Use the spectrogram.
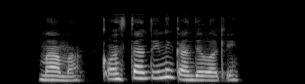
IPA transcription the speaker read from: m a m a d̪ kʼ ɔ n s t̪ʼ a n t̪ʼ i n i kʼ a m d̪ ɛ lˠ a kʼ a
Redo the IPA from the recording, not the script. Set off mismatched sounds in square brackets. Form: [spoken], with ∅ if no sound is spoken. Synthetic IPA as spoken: m a m a [∅] kʼ ɔ n s t̪ʼ a n t̪ʼ i n i kʼ a [n] d̪ ɛ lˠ a kʼ [i]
